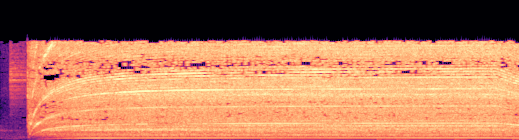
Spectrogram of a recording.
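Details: Electric wood trimmer (router) after repair, with carbon brushes reinstalled: spins up quickly to a clean, steady high whine with no rattle or sputter; motor runs normally.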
